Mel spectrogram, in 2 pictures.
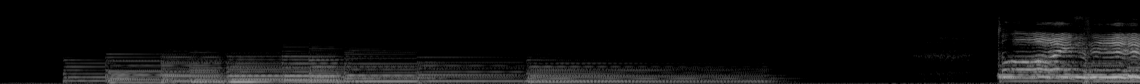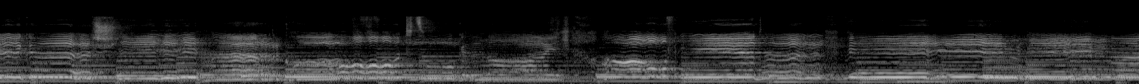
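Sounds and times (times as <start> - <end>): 
alto voice singing: 10.0 - 22.7.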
